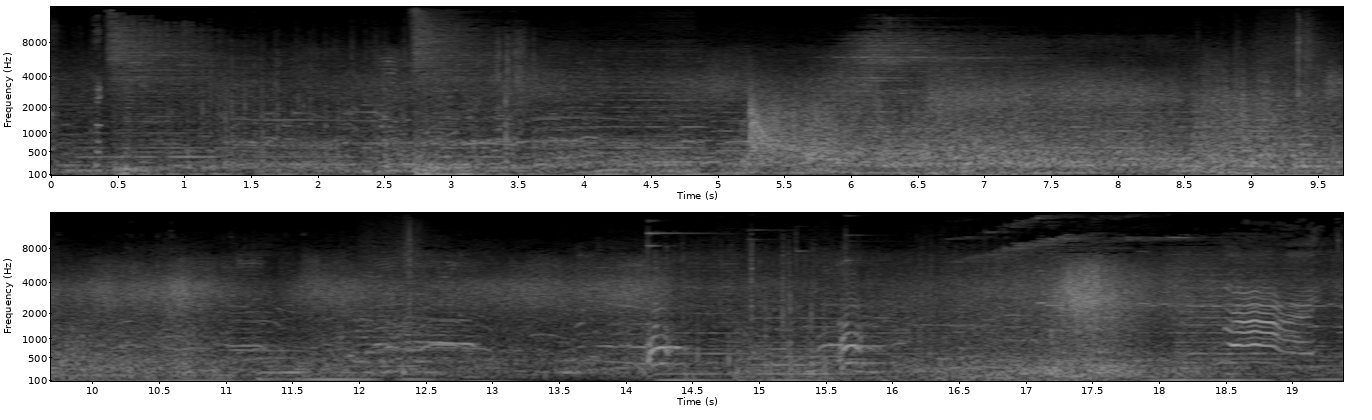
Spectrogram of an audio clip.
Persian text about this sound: طوفان شده، بلند شید تنابه رو محکم کنه.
